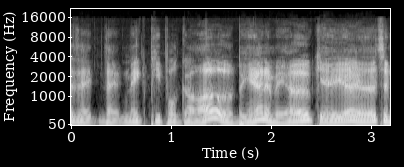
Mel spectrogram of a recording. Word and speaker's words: Bieniemy: We're putting names in there that make people go, oh, Bieniemy. Okay, yeah, that's a name I've heard before. And they already know who they're hiring. And it rhymes with schmatterschmay.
